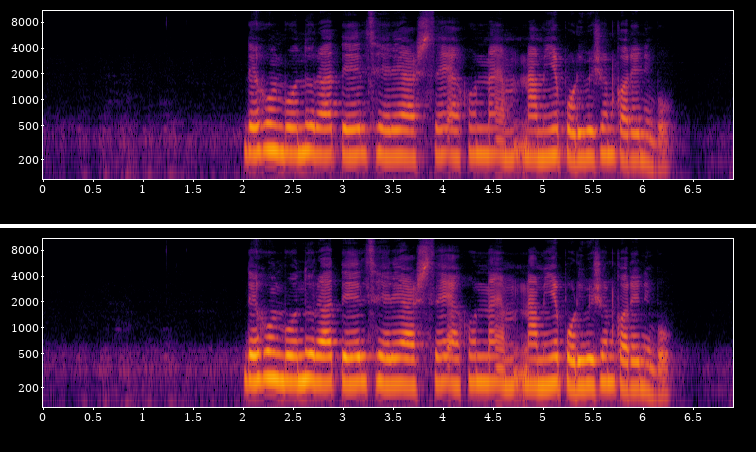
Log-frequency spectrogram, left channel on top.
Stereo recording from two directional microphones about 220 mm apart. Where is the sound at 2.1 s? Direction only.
15° right (ahead or behind).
